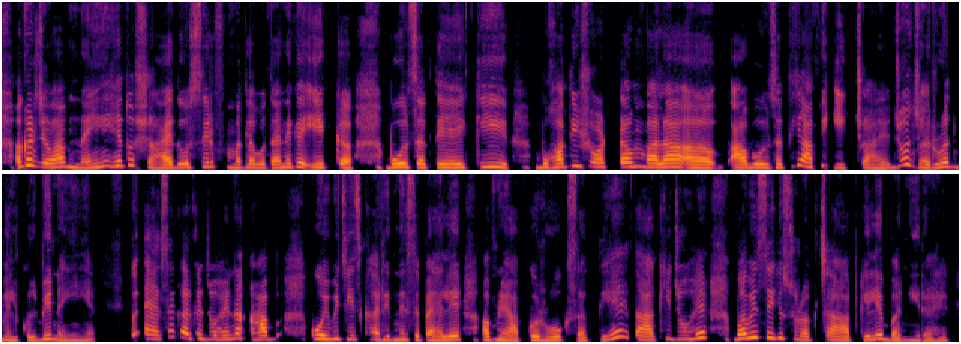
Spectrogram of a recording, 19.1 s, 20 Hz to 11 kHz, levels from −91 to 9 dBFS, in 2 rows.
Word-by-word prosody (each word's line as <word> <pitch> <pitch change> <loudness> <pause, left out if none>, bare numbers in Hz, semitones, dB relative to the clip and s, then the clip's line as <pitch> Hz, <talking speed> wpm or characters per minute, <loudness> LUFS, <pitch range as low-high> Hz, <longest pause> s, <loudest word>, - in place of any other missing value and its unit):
अगर 390 -1 +5
जवाब 265 +2 +2
नहीं 235 +10 -2
है 325 +2 +1
तो 385 - -1
शायद 210 -2 +1
वो 240 - +3
सिर्फ़ 280 +4 -7
मतलब 225 +1 -2
होता 220 0 -1
है 220 - +2
ना 245 - 0
कि 265 - +5 0.2
एक 235 -1 0 0.5
बोल 245 +1 +7
सकते 235 +1 +1
हैं 230 +1 +3
कि 265 -3 +2 0.4
बहुत 250 +3 +3
ही 325 - 0
शॉर्ट 270 -3 -1
टर्म 280 +1 +3
वाला 250 +1 +6
अ 215 -3 +6 0.2
आप 220 0 +6
बोल 225 -1 +2
सकती 230 +6 -6
हैं 345 - +4
आपकी 275 - -3
इच्छा 200 +2 -6
है 185 +2 -5
जो 435 - +1
ज़रूरत 230 +5 0
बिल्कुल 195 0 -5
भी 255 +5 -1
नहीं 170 -4 -7
है। 155 - -11 0.4
तो - - -3
ऐसे 265 +10 -6
करके 305 -3 +2
जो 250 0 -8
है 245 +1 -5
ना 310 +2 0 0.2
आप 245 -1 +3 0.4
कोई 260 -2 +4
भी 265 - 0
चीज़ 245 -1 -9
ख़रीदने 210 -1 -3
से 225 +2 -5
पहले 200 +3 +1 0.2
अपने 220 -1 +1
आप 175 -2 -1
को 220 - +4
रोक 195 +1 -2
सकती 165 +5 -8
हैं 400 +1 -1
ताकि 225 +3 0
जो 250 +1 -11
है 330 +8 +1 0.3
भविष्य 340 +3 +4
की 320 - -1
सुरक्षा 215 -5 -3
के 215 - -2
लिए 270 +4 +2
बनी 170 -1 -6
रहे। 155 +1 -8
235 Hz, 205 wpm, -23 LUFS, 205-270 Hz, 0.5 s, बोल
